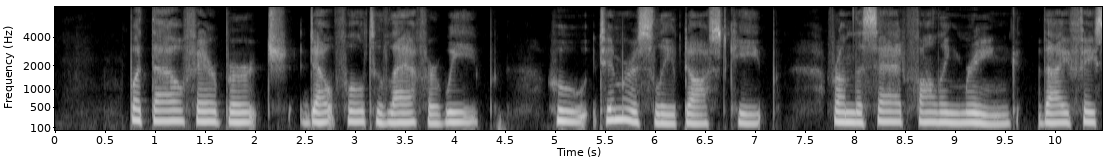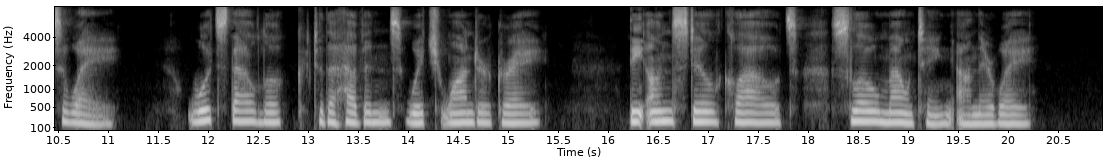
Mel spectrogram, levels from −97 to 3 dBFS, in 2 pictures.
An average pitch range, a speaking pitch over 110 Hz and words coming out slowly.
No: narrow, 1.9 semitones; medium, 185 Hz; slow, 95 wpm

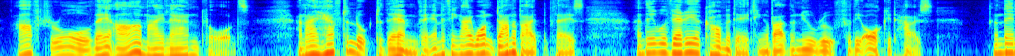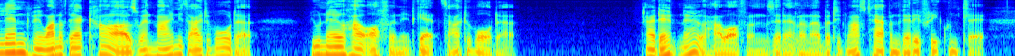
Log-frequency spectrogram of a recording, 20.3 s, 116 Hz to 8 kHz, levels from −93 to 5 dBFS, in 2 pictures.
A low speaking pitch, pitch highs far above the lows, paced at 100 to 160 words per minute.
No: low, 105 Hz; wide, 6.6 semitones; fast, 205 wpm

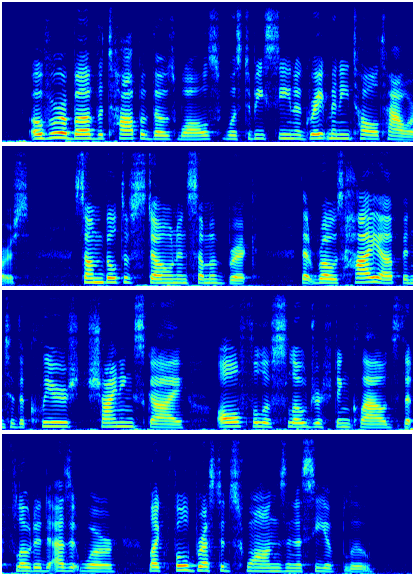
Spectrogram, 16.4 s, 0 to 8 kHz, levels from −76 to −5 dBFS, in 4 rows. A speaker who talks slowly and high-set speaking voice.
No: average, 195 wpm; high, 210 Hz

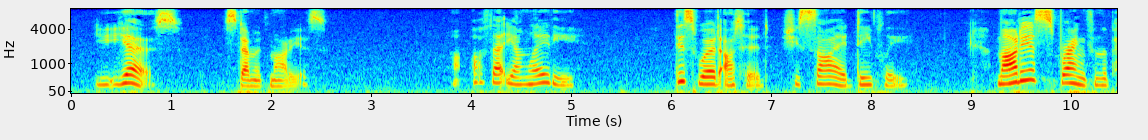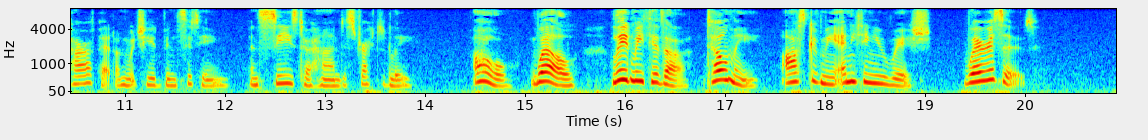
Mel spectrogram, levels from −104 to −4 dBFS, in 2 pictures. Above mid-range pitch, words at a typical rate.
No: high, 225 Hz; slow, 130 wpm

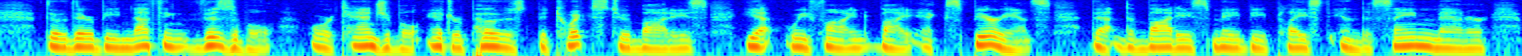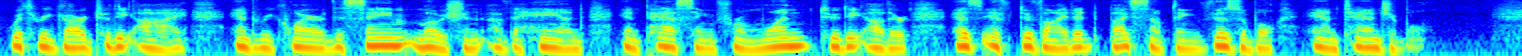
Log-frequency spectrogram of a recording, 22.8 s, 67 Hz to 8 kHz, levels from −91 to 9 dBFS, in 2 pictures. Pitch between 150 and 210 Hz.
No: medium, 140 Hz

